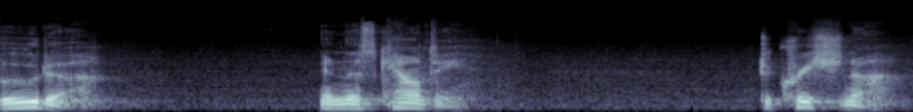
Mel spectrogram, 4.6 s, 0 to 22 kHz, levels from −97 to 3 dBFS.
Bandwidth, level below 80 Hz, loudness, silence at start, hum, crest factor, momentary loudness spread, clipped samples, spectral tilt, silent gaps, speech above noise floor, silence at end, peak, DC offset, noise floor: 9.8 kHz; -74 dBFS; -24 LUFS; 0 s; none; 18 dB; 16 LU; under 0.1%; -6.5 dB/octave; none; 42 dB; 0.1 s; -8 dBFS; under 0.1%; -65 dBFS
